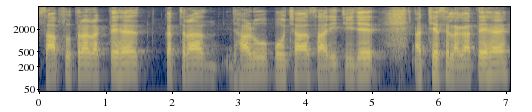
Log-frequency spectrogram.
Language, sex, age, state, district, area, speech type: Hindi, male, 60+, Madhya Pradesh, Betul, rural, spontaneous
